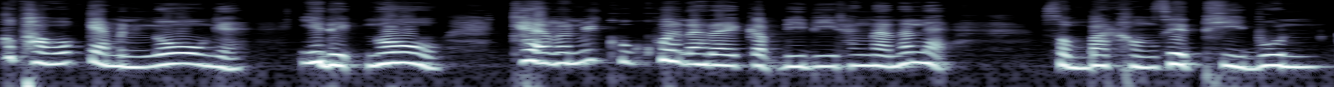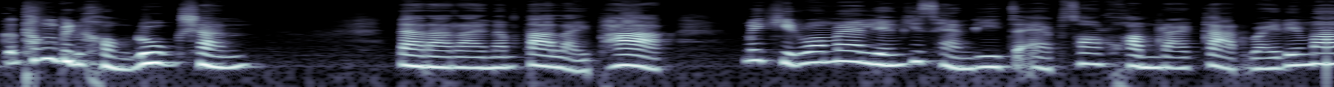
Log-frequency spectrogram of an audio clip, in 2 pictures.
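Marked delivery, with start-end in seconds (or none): 0.1-7.9 forceful, contemptuous scolding; scornful berating. Acted. Stepmother claiming the fortune for her own child, scornful. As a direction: hurl the insults hard.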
